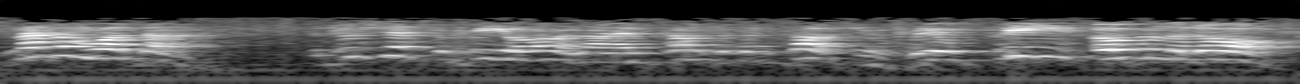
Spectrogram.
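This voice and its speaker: An actor playing an impetuous, haughty young chevalier, brusque and insistent, in a 1950s radio drama. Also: male voice, very high voice, fast talker. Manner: brusque, commanding, urgent. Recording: distant, echoey, hissy muffled 1950s radio recording.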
